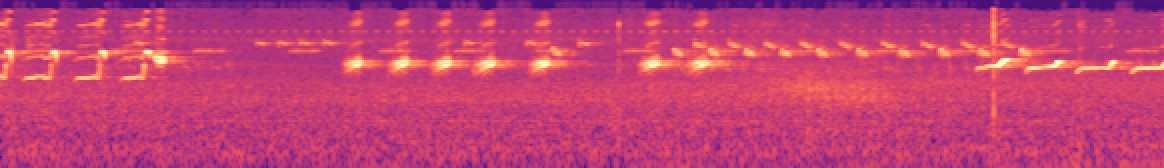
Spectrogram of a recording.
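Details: A mockingbird in a tree right beside the listener at night runs through its catalog of mixed phrases: quick whistled notes, then a run of clipped chirps about twice a second, then bright rising slurred notes.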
